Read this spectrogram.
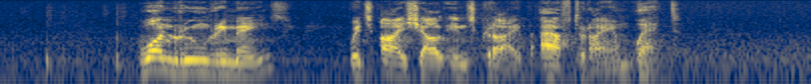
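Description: A younger man answers calmly close by.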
